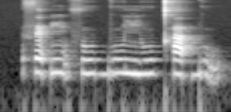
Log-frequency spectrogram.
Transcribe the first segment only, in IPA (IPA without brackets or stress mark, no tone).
θ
